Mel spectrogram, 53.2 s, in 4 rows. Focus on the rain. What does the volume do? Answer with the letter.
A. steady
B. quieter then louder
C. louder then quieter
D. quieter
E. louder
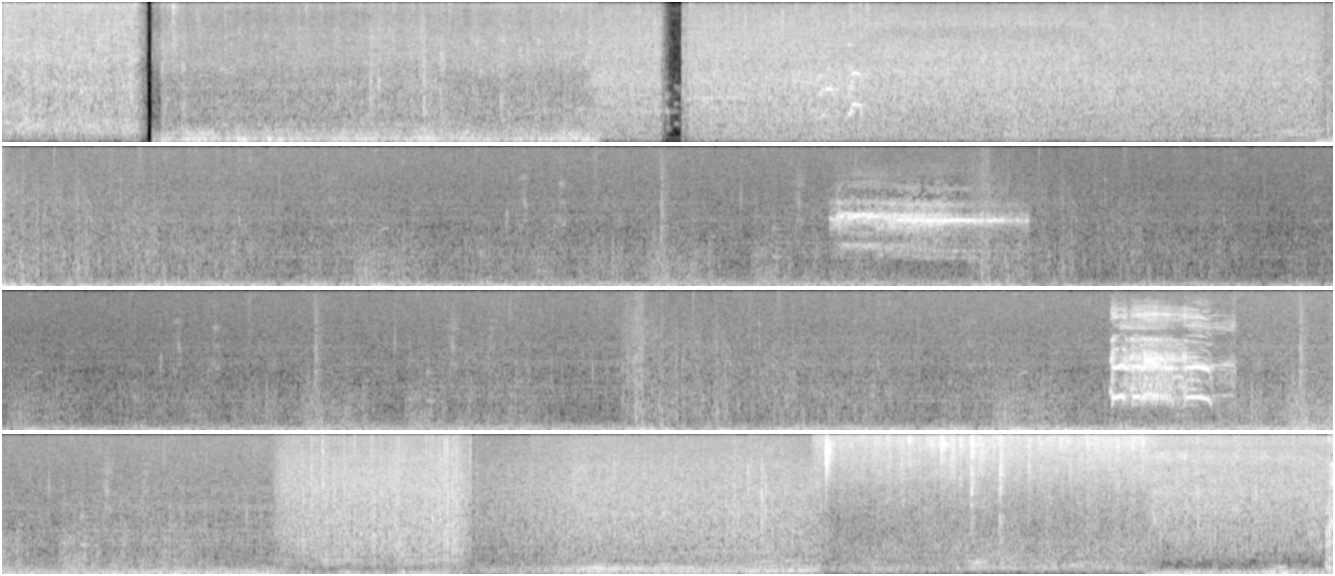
B.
